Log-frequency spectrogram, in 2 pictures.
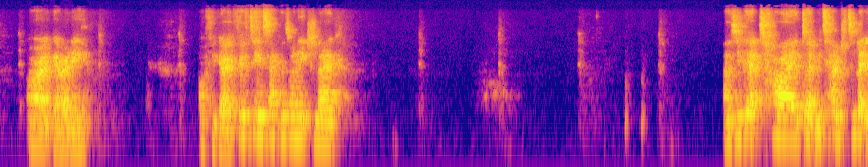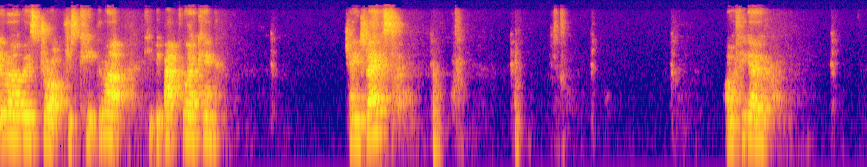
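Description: A young woman speaks calmly and clearly, instructing in short bursts with pauses.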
